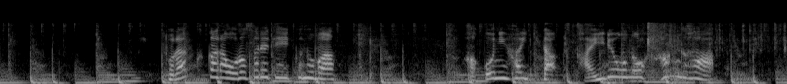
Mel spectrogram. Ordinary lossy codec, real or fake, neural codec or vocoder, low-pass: none; fake; codec, 24 kHz, 6 kbps, HILCodec; 7.2 kHz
